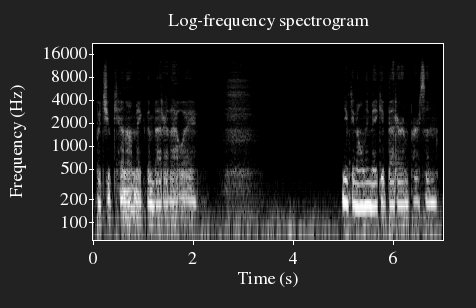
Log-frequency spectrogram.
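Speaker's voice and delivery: hushed whisper. Real, not acted. A mother confiding to viewers in a whisper. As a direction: whisper it, almost no voice.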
